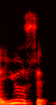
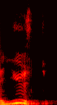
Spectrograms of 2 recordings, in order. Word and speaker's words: used: agreg una d y esa terminación e d no se pronuncia Used se pronuncia Used I Used yo usé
